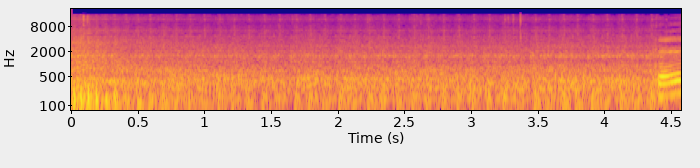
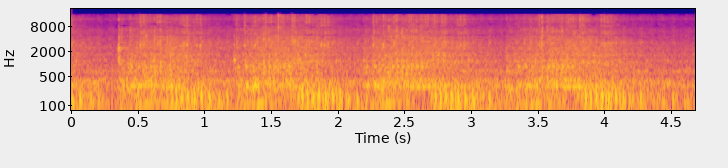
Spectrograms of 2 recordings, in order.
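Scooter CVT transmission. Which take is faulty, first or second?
second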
